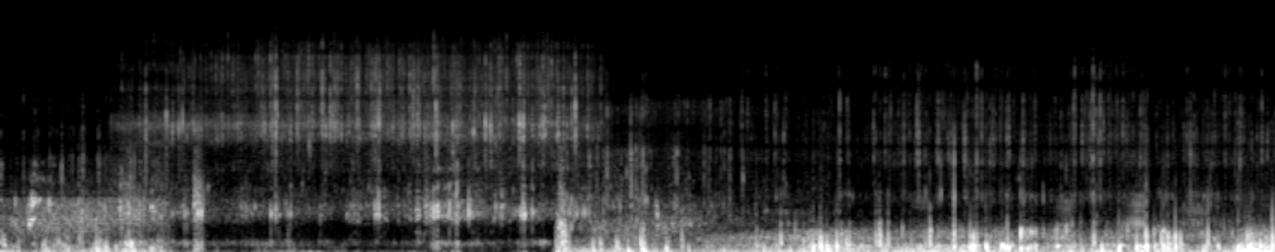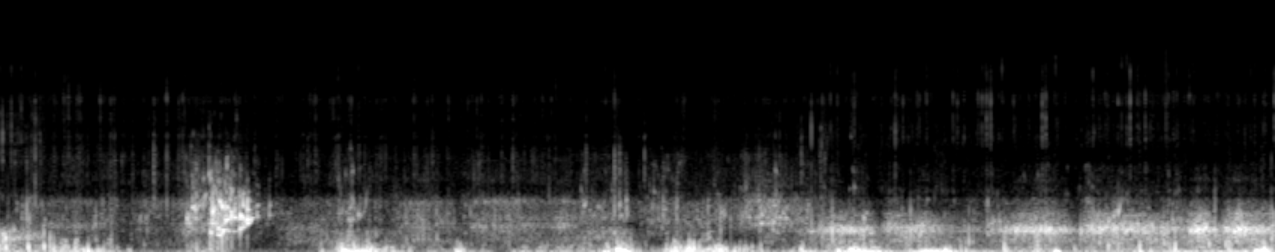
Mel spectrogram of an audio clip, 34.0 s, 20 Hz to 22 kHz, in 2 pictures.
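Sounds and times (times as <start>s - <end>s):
fizzing hiss underwater: 1.3s - 10.1s.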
